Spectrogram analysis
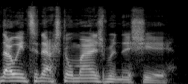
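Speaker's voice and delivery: put-on East London accent. Trying out an accent while playing a game: East London accent. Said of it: "That's my East London accent".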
